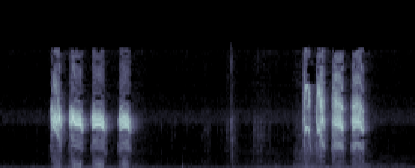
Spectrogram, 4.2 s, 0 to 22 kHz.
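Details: Chick being fed on its second day in care, 28 May 2015, calling in two short bursts of four piercing, high chirps in quick succession, separated by a pause of nearly two seconds.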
